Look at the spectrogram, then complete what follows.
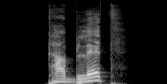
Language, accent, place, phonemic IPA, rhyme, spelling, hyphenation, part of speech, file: German, Germany, Berlin, /taˈblɛt/, -ɛt, Tablett, Ta‧b‧lett, noun, De-Tablett.ogg
- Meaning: tray (object on which things are carried)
